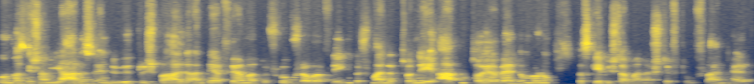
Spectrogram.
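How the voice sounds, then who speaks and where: A man at a medium pitch talks at a very fast pace with ordinary pitch variation. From Germany, Westerwald. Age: 60s. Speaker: radio host, entrepreneur and charity founder. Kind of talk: casual interview.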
